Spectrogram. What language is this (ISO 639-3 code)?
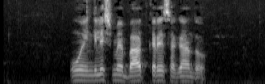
mki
